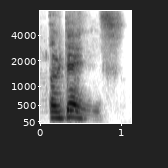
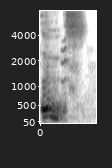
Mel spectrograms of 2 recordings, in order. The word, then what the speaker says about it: Odense: or Odense. Like we pronounce it Odense, Odense sort of thing, which is one of a big city sort of thing. But the Danish call it Uns.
